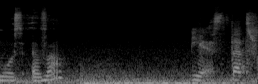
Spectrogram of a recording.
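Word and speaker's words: Ewa: don't mind did you say your name was eva yes that's right so you have the same name as the thing could you please not compare me to a lifeless machine besides eva is spelled e w a not e v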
